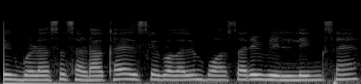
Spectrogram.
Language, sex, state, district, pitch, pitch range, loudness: Hindi, female, Chhattisgarh, Raigarh, 215 Hz, 205-230 Hz, -27 LUFS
